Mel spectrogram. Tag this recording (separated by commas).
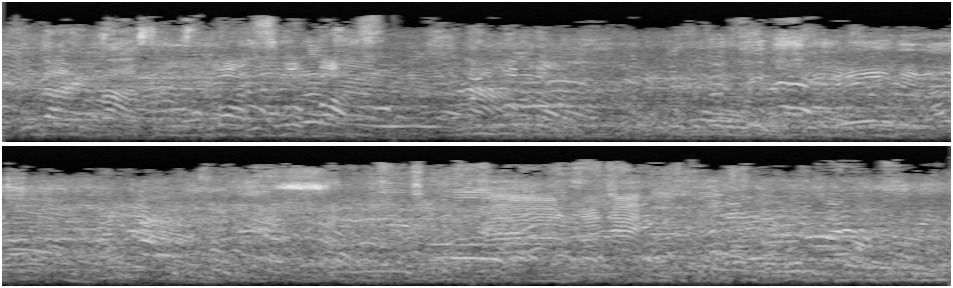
Speech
